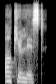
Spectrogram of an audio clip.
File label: "oculist", Indian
